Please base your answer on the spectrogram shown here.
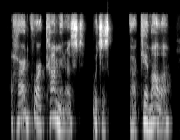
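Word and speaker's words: Kamala: hardcore communist which is kimala I'm pronouncing it in the Spanish way incidentally which means how bad uh and you know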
